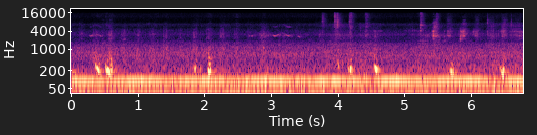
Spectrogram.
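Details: A rabbit makes soft, low honking grunts in short, irregular bursts while eating.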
